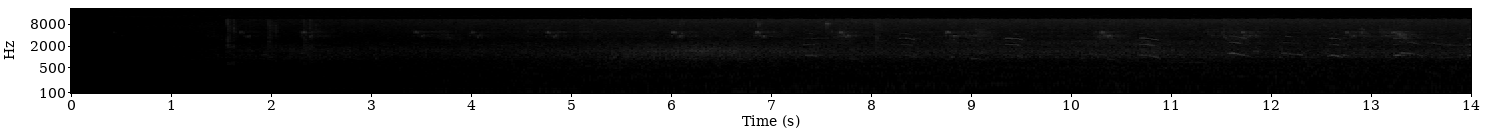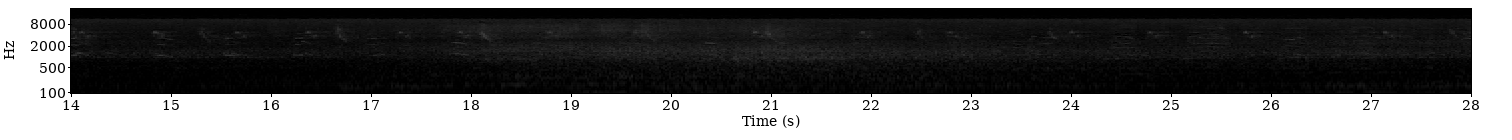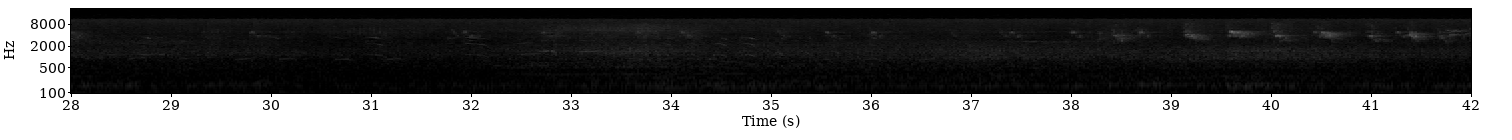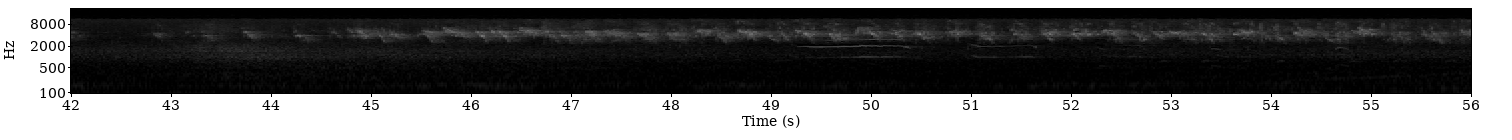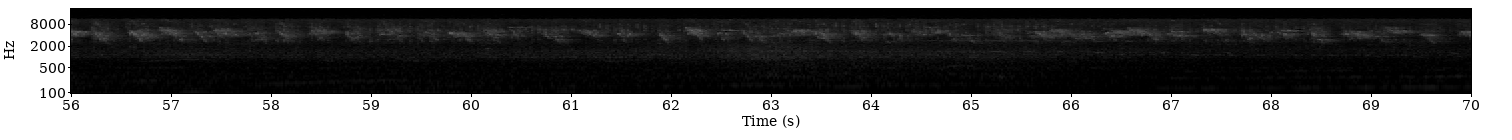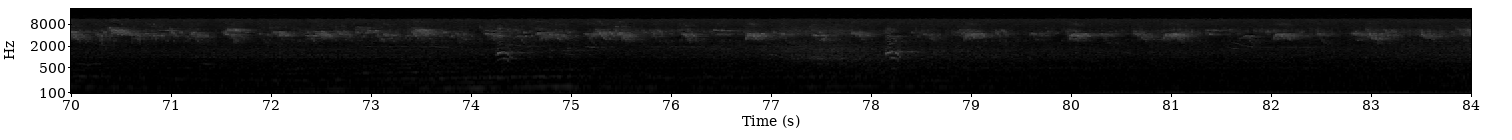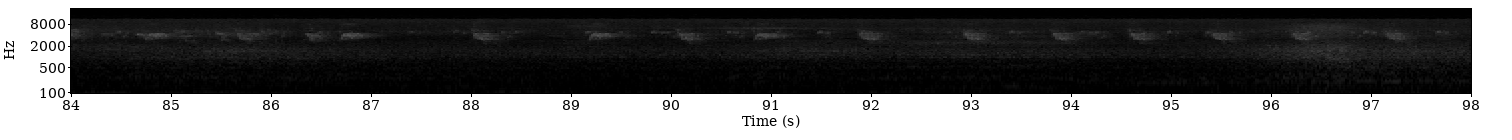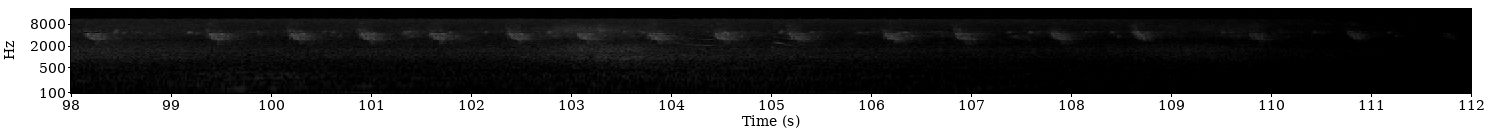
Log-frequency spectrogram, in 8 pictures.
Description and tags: seaside sunday
Sunday in Hastings with gulls and traffic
